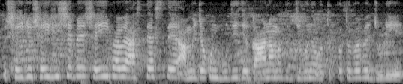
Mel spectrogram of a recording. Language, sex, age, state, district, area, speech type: Bengali, female, 30-45, West Bengal, South 24 Parganas, urban, spontaneous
